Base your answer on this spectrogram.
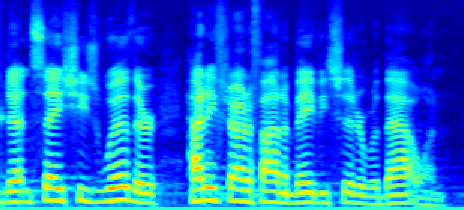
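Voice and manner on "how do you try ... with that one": usual speaking voice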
